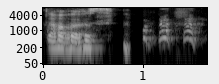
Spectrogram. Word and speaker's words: Davos: So what lessons from that inaugural Davos, pronounce it correctly. Yes, Davos.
